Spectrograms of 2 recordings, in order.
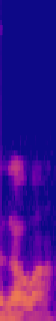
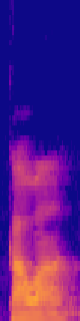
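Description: First: Gawa with a voiced g, dropped softer as the wrong version; wrong reading gawa. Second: Kawa with a clear voiceless k, said a bit louder; correct reading kawa. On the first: Teacher showing the wrong reading, quiet gawa. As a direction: softly say the rejected form gawa. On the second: Teacher correcting a misreading, firm clear Kawa. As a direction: stress the hard k at the start of Kawa. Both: Shown as a demonstration. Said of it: "không phải là gawa".

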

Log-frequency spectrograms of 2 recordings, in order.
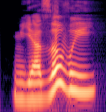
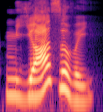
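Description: First: М'язовий with final ВИЙ stressed; stress on last syllable. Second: М'язовий with М'Я stressed; stress on first syllable. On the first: Teacher shows a stress variant, м'язовий stressed on ВИЙ. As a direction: land on ВИЙ ending м'язовий. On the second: Teacher shows a stress variant, м'язовий stressed on М'Я. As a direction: punch the opening М'Я of м'язовий. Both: Shown as a demonstration. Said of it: "наголосивши той чи інший склад".

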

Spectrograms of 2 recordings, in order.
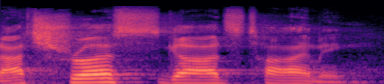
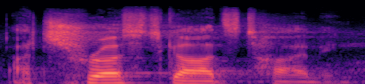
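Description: First: Slow and firmer, leaning on trust; stronger repeat. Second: Slow, lower modelling line for the crowd to echo; a low, deliberate prompt for the congregation to repeat; slow lead-in. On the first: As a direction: say it again with more conviction. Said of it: "Come on, say that". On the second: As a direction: say it slowly so they can follow. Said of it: "I want everyone to say out loud". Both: Shown as a demonstration.

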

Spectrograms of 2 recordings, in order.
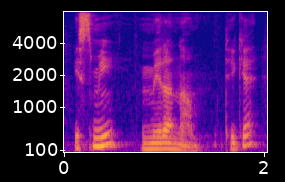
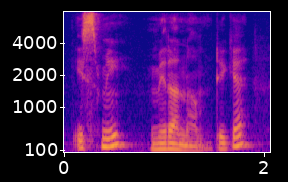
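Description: Both takes have the same delivery.

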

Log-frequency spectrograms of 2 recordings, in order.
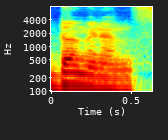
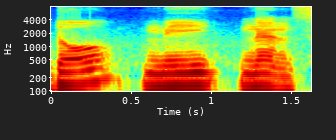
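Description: First: Said in the usual way. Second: dominance very slow, in three separate parts; syllable by syllable. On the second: Shown as a demonstration. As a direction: break dominance into do, mi, nens with pauses. Teacher breaks word into syllables. (Dominance ভেঙে ভেঙে, খুব ধীরে)

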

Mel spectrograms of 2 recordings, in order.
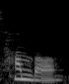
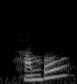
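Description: First: Said in the usual way. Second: "Humble?" asked with a puzzled rising question; puzzled echo. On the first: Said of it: "Humble?" said Charlotte". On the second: A narrator's reading. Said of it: "said Charlotte".

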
